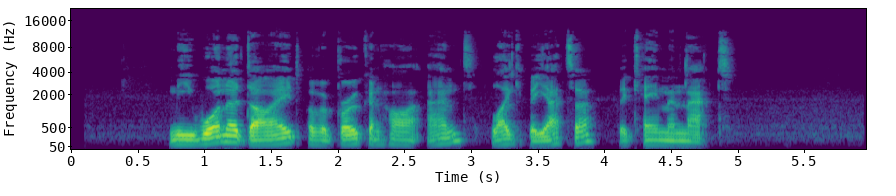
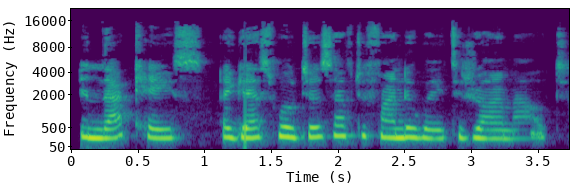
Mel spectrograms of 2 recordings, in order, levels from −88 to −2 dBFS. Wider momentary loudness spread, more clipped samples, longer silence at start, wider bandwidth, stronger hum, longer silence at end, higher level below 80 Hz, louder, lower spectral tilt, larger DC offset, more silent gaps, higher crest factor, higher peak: first, 15 LU vs 6 LU; neither; first, 0.75 s vs 0.05 s; second, 12.5 kHz vs 15.5 kHz; neither; first, 1.05 s vs 0 s; second, -72 dBFS vs -60 dBFS; about the same, -23 LUFS vs -22 LUFS; first, -6 dB/octave vs -4 dB/octave; neither; neither; about the same, 20 dB vs 16 dB; about the same, -4 dBFS vs -6 dBFS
